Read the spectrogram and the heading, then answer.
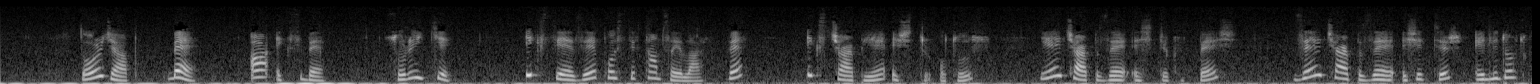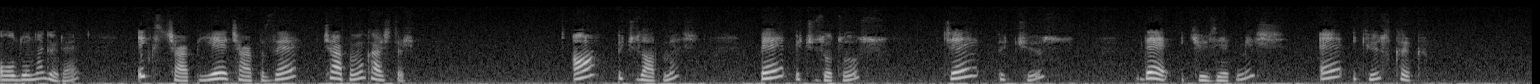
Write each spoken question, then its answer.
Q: X, Y, Z pozitif tam sayılar ve X çarpı Y eşittir 30, Y çarpı Z eşittir 45, Z çarpı Z eşittir 54 olduğuna göre X çarpı Y çarpı Z çarpımı kaçtır?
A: Doğru cevap D 270.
